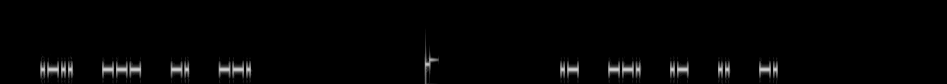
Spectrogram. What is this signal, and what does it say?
Morse code, heard as a keyed tone, about 36 wpm, spaced as for 20 wpm, 700 Hz. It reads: LONG AGAIN
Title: 3x Character Spacing - Top 200 Words - 35wpm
